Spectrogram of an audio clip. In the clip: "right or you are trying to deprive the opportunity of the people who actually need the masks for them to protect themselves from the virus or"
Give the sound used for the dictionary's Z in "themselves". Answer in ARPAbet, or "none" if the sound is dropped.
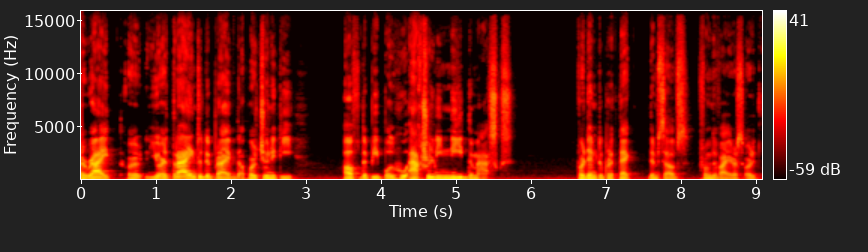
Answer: S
